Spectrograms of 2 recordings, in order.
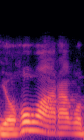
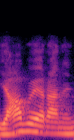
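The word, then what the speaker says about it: יהוה: 우리 상식적으로 여호와라고 번역된 이 발음은 틀린 발음입니다.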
